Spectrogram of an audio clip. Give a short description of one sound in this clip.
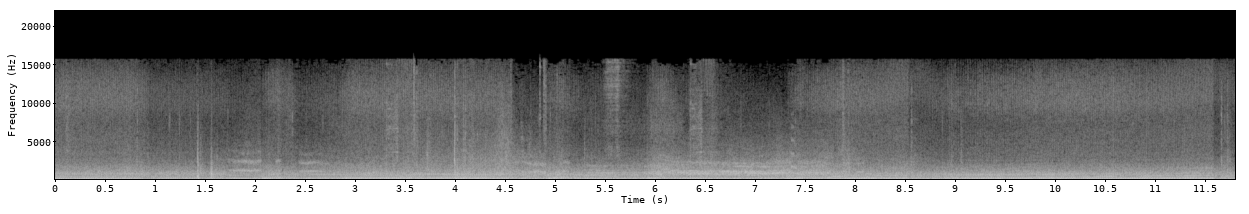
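A car engine drops and rises in pitch as the car slows and speeds up again.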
